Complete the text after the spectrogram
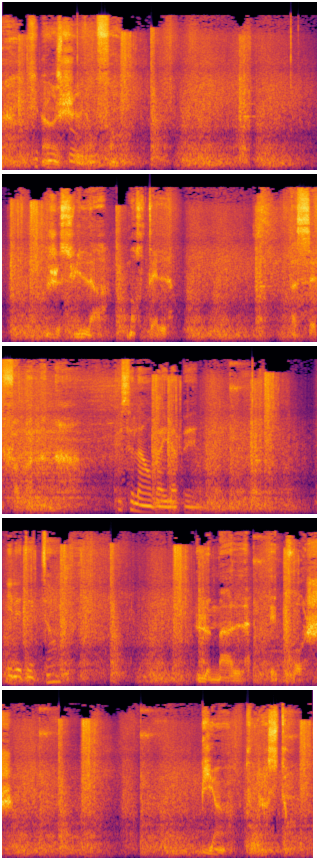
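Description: Weapons clash in a fantasy battle.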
